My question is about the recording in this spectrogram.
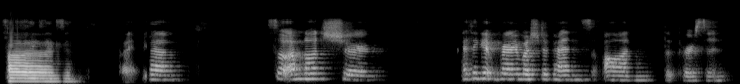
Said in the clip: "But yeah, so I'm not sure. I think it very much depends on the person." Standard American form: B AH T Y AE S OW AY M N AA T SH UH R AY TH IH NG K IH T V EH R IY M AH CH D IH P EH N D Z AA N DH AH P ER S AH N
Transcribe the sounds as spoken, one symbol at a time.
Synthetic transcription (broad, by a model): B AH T Y AE S OW AY M N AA T SH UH R AY TH IH NG K IH T V EH R IY M AH CH D IH P EH N D Z N DH AH P ER S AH N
